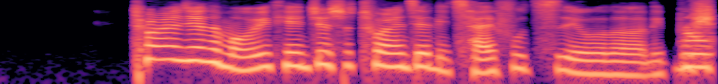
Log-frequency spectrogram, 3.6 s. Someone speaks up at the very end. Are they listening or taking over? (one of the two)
listening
